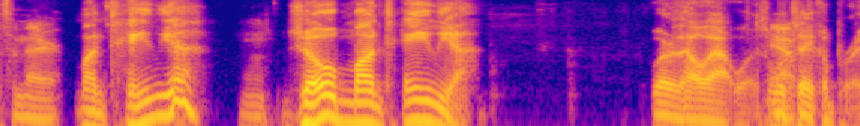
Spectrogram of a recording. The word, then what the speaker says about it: Joe Montana: Let me get the pronunciation right. God, how long ago was this? Joa Montana. Joa Montana? Not familiar. Montana? Joe Montana.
